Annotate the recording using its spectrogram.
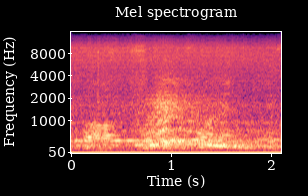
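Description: An indistinct voice speaking in a low murmur, too muffled for words to be made out, over a steady low room hum.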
